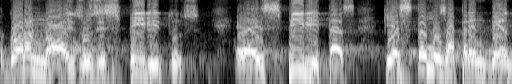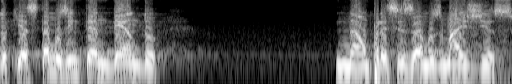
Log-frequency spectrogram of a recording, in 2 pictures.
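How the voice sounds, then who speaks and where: A man speaks at a very slow pace and medium pitch, with long, frequent pauses. His intonation is lively and his loudness very even. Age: 70s. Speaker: spiritist lecturer. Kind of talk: lecture.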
